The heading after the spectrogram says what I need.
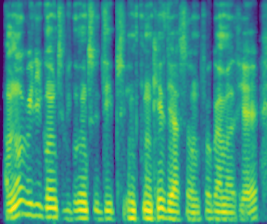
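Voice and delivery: usual speaking voice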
